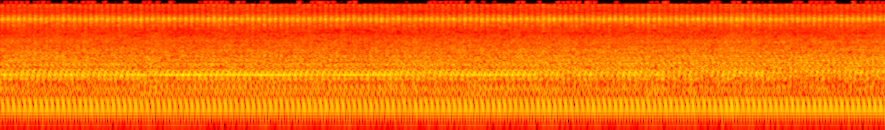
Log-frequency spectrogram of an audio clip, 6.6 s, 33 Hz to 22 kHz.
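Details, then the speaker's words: Craftsman 21-inch self-propelled mower with a 6.5 HP Tecumseh engine, after a carburetor cleaning and after being stored on its side with oil in it: a smooth, even single-cylinder chug with no misses or knocks. It runs well. "right up sounds good"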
